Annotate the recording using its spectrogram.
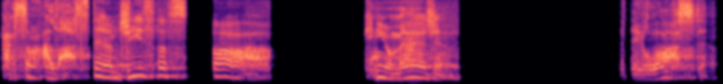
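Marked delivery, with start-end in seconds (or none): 0.0-1.9 hushed, secretive, apologetic whisper. Acting out parents whispering an apology to god: imitating a whispered apology. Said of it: "whispering 'cause they're like".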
